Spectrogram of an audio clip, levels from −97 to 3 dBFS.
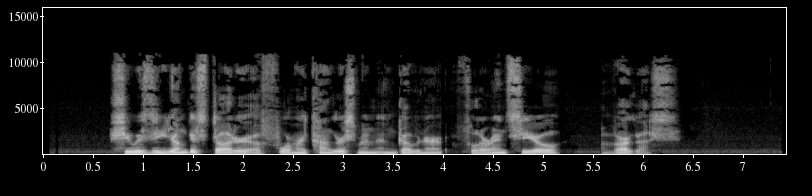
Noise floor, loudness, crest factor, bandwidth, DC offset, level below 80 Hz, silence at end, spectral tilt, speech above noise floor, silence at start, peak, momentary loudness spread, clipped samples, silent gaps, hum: -67 dBFS; -24 LUFS; 20 dB; 11.5 kHz; under 0.1%; -52 dBFS; 1.1 s; -5 dB/octave; 44 dB; 0.7 s; -4 dBFS; 11 LU; under 0.1%; none; none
